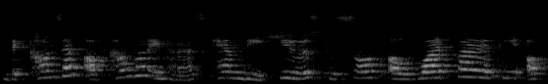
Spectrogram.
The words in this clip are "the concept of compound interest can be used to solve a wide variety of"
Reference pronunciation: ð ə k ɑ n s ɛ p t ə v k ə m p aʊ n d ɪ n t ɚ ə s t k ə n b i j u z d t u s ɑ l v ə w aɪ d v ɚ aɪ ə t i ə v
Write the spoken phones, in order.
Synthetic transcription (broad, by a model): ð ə k ɑ n s ɛ p t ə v k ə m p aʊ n ɪ n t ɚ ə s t k ə n b i j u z t u s ɑ l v ə w aɪ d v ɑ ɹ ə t i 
